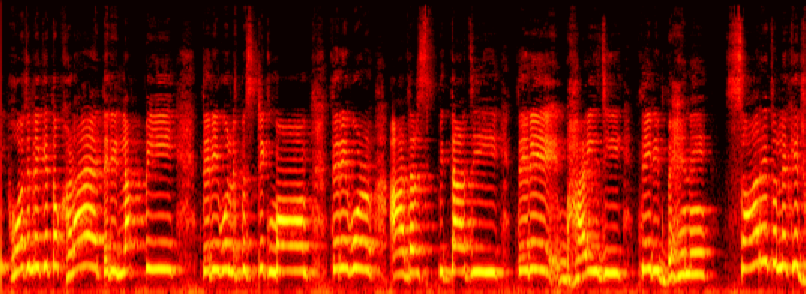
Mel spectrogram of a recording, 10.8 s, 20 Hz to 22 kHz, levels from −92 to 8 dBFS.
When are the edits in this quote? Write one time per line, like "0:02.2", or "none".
none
